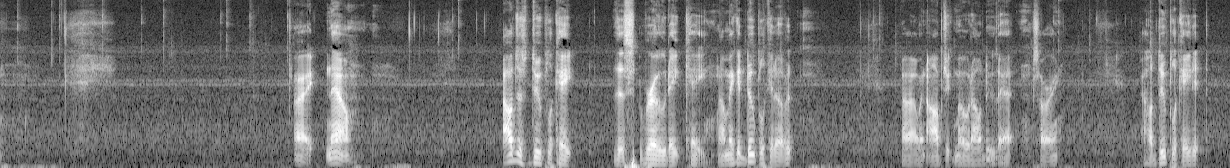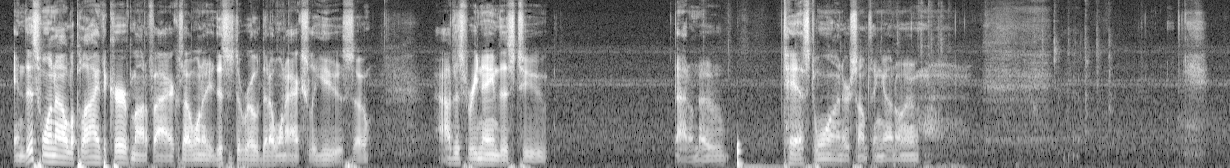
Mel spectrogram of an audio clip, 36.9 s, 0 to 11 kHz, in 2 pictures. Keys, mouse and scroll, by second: 0.5-0.9 scroll down 3, 0.9-2.1 middle drag, 2.1 click, 2.6 g, 3.7-6.8 middle drag, 6.8 click, 11.3 shift+d, 13.5 Escape, 14.3-15.9 drag, 17.3 shift+d, 20.5-22.6 drag, 22.7-25.8 drag, 31.1 Right, 31.3 Right, 31.6 Right, 32.3 BackSpace, 32.4 BackSpace.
